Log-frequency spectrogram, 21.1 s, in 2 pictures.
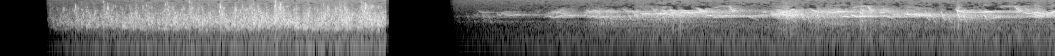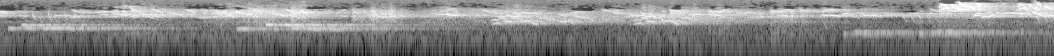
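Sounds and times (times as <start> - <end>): birds chirping and twittering: 4.8 - 21.0.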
